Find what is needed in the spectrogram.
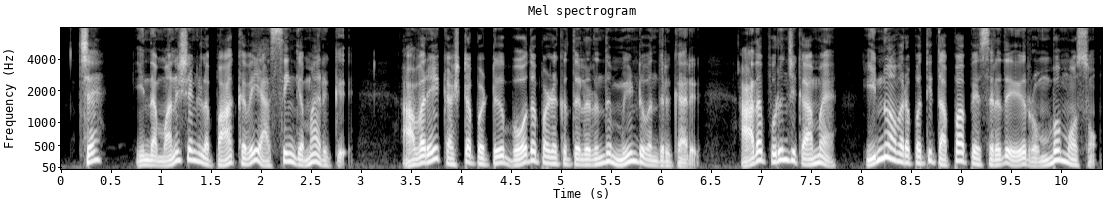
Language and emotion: Tamil, disgusted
